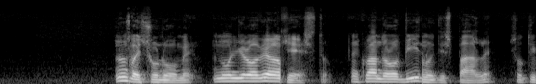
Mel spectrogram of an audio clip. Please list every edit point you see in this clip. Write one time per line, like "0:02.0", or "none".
0:01.3
0:02.0
0:02.8
0:03.4
0:04.2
